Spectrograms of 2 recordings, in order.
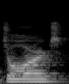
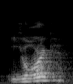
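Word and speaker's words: Jörg: people I know like George, sorry, I'm gonna pronounce it correctly. Yorg, he goes by Aaron Relentless.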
